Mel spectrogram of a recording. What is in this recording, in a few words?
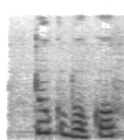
"tuk boko", moore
